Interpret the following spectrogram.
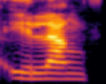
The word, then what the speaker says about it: ilang: wanted to show you, you can make a contraction again. Instead of mga ilan na tao ang darating, it's mga ilang tao ang darating. About how many people are coming. So that's just a pronunciation tip. Make that contraction to make it flow a little bit better.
